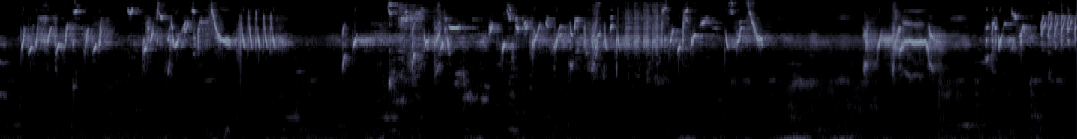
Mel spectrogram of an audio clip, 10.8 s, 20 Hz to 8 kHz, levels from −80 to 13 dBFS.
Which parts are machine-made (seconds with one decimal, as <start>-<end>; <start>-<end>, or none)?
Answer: 7.9-9.7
